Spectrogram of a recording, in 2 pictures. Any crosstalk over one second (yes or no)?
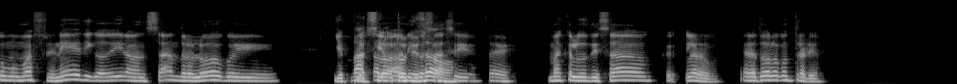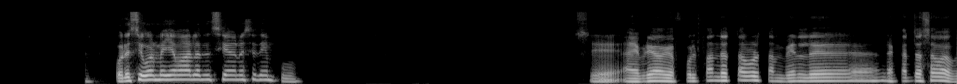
yes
